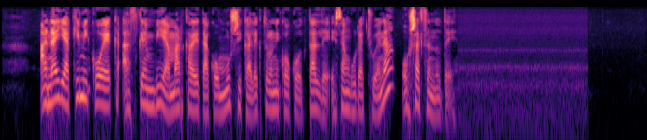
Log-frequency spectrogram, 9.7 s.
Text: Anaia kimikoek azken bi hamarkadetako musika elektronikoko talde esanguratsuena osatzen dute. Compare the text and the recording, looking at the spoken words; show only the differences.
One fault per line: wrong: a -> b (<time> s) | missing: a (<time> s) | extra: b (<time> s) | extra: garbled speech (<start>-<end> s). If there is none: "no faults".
no faults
